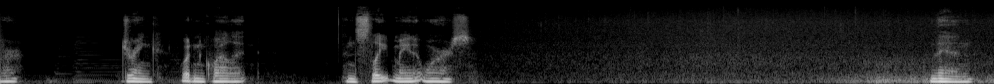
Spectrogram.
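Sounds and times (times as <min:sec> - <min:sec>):
speech: 0:01.2 - 0:02.6, 0:03.4 - 0:04.8, 0:09.3 - 0:09.8
heavy rain: 0:04.7 - 0:09.9
thunder: 0:08.2 - 0:09.9.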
